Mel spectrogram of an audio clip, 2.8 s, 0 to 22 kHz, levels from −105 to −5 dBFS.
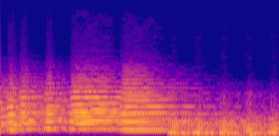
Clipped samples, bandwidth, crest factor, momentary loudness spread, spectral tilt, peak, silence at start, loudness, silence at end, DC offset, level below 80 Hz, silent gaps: under 0.1%; 4 kHz; 16 dB; 8 LU; -11 dB/octave; -12 dBFS; 0 s; -29 LUFS; 0 s; under 0.1%; -54 dBFS; none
